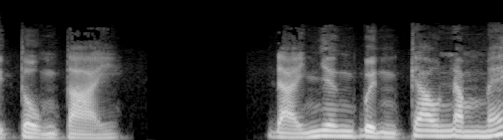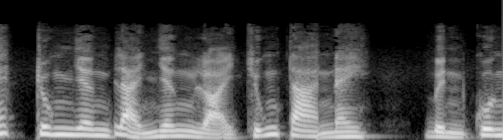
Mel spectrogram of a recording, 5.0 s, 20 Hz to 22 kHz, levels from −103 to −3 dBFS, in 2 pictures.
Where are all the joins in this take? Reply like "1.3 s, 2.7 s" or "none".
1.8 s, 2.6 s, 3.1 s, 4.1 s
